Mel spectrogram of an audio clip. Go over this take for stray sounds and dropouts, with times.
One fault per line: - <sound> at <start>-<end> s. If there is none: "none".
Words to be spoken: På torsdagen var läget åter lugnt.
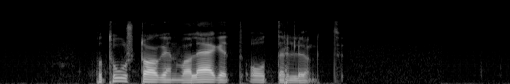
none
